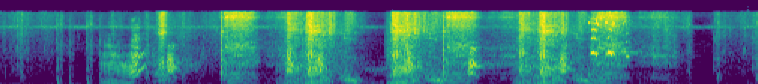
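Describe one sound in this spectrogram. A large beast growls and snarls fiercely.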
